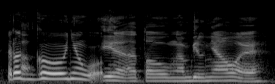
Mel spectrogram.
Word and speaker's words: Rego Nyowo: How do you pronounce that? Rego Nyowo. Rego Nyowo.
